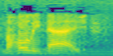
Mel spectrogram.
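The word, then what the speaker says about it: Moholy-Nagy: Yeah, it's Moholy, M-O-H-O-L-Y hyphen N-A-G-Y, but he's Polish or something, so you pronounce it Moholy Nagy.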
